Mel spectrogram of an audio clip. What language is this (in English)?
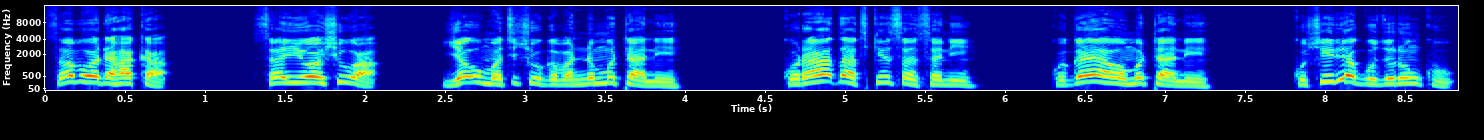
Hausa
